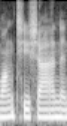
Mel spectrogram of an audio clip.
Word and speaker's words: Wang Qishan: Yeah, I correct his mispronunciation of a Communist Party leader named Wang Qishan, and he calls Wang Qishan.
